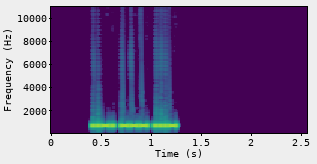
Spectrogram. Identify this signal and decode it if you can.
Morse code, heard as a keyed tone, about 49 wpm, 700 Hz. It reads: FOV
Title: USA Call Sign Postfixes - 3 Letters 50wpm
